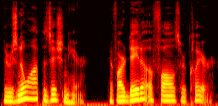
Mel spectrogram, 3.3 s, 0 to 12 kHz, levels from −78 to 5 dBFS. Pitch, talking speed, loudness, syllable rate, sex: 120 Hz, 220 wpm, -19 LUFS, 6.7 syllables/s, male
